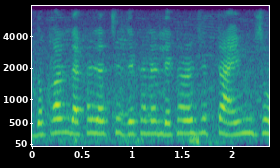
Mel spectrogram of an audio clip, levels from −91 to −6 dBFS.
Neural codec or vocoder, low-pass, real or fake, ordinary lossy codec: none; 7.2 kHz; real; none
